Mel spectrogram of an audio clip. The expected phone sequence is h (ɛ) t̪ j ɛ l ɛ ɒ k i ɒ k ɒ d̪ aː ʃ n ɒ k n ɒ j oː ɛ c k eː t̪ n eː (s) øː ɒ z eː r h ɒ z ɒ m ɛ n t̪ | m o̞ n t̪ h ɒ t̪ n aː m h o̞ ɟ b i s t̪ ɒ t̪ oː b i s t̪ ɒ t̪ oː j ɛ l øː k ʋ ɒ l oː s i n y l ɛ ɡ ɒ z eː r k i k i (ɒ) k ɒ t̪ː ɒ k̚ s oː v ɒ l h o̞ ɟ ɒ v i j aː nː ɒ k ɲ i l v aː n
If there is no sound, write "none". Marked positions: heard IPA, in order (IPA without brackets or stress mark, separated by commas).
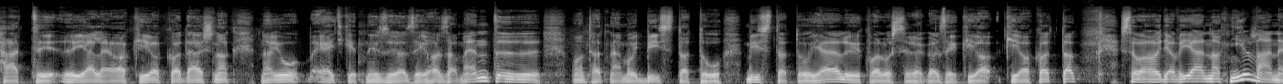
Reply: a, z, ɒ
